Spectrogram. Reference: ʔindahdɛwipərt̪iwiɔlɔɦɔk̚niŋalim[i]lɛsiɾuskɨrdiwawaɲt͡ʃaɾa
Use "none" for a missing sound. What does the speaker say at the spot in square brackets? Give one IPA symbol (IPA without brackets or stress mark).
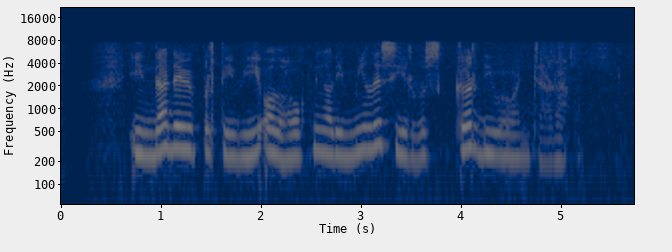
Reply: i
